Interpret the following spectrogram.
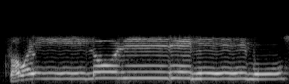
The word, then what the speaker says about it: فويل للمصلين: The amazing part here is that we're pronouncing almost four lambs and we have only one and two and three. Three lambs appearing, but we will be pronouncing four by saying فويل للمصلين. So we have four lambs.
